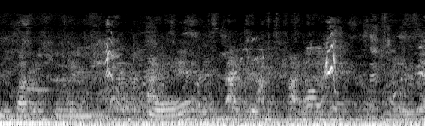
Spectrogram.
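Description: Indistinct talking of people nearby over a steady low hum, with a couple of short high squeaks, one about a second in and one near the end.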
